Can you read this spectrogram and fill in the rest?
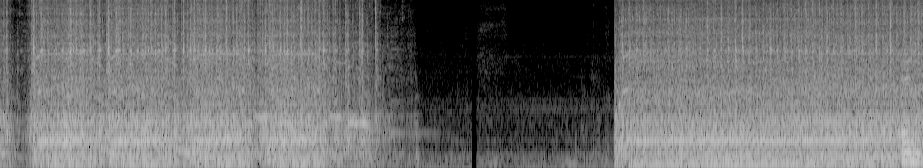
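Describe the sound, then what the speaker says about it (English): Sewing machine running a basic straight stitch along a folded, pinned hem of a long skirt, a steady close rhythmic whir that pauses briefly for a few seconds of near quiet, then resumes at full speed. "go back to your machine, and where you folded it down and pinned it, you would just want to sew right on top"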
